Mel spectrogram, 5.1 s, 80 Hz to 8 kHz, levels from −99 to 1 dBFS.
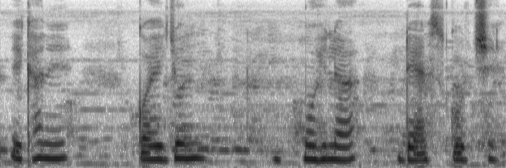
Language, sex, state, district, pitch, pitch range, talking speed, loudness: Bengali, female, West Bengal, Alipurduar, 235 Hz, 195-250 Hz, 60 wpm, -17 LUFS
